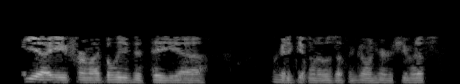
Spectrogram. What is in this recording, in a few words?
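Incident Tactical 1, Scanner audio recording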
